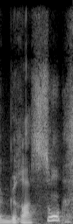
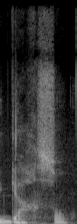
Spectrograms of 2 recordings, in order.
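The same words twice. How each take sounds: First: Grasson, with the r moved before the a, gra-sson; wrong pronunciation. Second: Garçon said gar-sson, r after the a, nasal on; correct pronunciation. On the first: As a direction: say grasson as the mistaken version. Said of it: "c'était pas grasson". (prononciation fautive « grasson ») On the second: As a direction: give the right garçon, clearly. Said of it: "mais c'est garçon". (prononciation correcte « garçon ») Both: Shown as a demonstration.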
